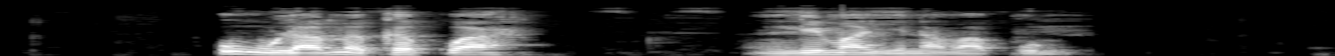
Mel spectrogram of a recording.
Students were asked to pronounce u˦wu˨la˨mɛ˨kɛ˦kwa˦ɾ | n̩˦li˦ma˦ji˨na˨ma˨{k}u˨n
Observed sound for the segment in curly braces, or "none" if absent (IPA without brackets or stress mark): p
